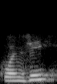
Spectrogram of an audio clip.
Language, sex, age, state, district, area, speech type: Hindi, male, 30-45, Madhya Pradesh, Hoshangabad, rural, conversation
